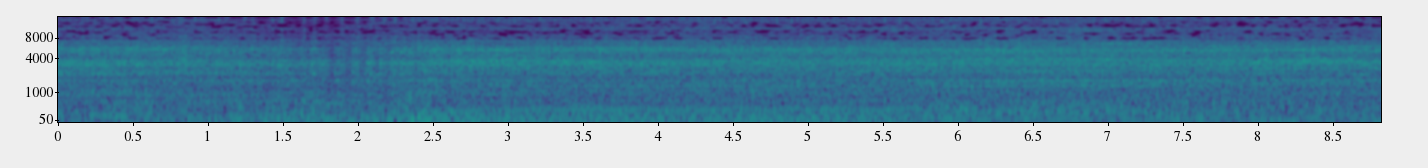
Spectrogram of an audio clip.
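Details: Suzuki DA64V after a crank-no-start fix: steady, even idle with a light background rattle and no misfire or knocking. Engine sounds healthy.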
